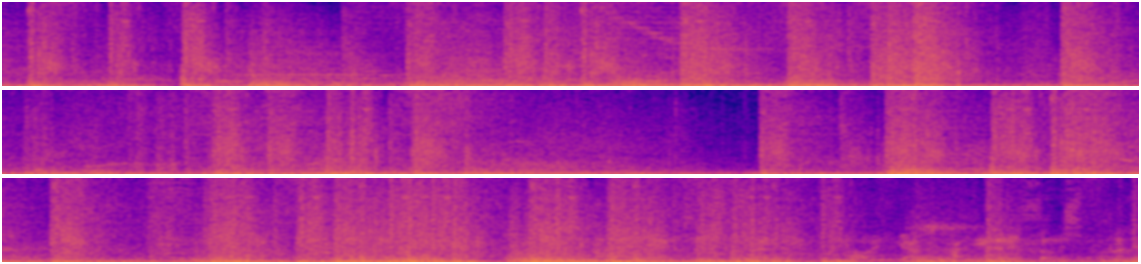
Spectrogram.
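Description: Sword strikes and fiery blasts crash again and again in a fight.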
